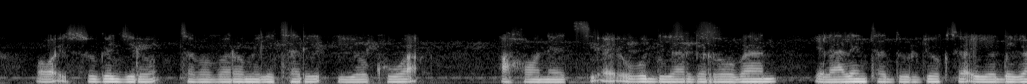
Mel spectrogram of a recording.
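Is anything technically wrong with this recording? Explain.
Yes, the speech carries heavy Bluetooth LC3 compression damage from start to finish. The sound is grainy and breathy. This is likely LC3 coding at a very low rate, consistent with roughly 16 kbps in 10 ms frames: the encoder discards much of the upper spectrum and substitutes shaped noise. A spectrogram shows a hard ceiling with nothing above about 7.8 kHz, and a blotchy, noise-filled upper band in frame-sized blocks instead of clean harmonic detail.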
